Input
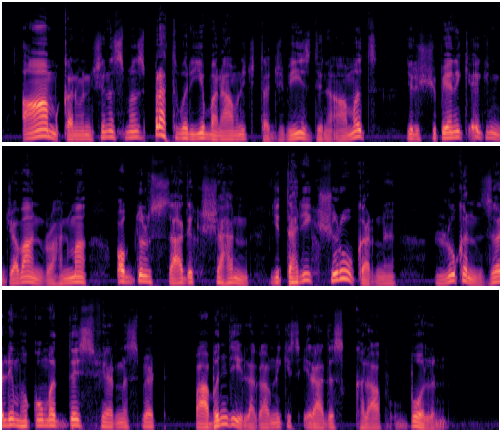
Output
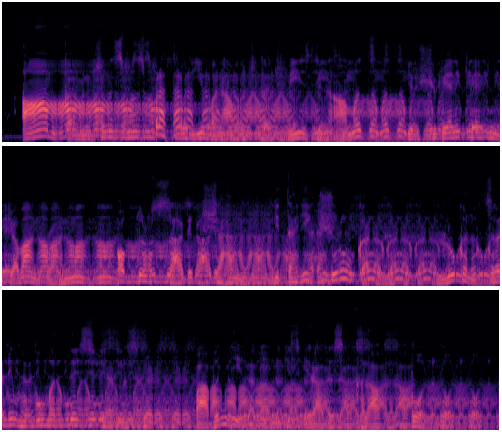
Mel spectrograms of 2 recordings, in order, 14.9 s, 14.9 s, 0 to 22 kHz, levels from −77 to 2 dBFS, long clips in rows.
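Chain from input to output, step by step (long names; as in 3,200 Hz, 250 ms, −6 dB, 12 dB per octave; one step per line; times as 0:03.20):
feedback delay that plays each chunk backwards 140 ms, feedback 77%, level −8 dB
high-shelf EQ 2,700 Hz −9 dB
downward compressor 6 to 1, threshold −26 dBFS, peak gain reduction 14 dB
parametric band 910 Hz +11.5 dB 0.44 octaves
level −2 dB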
